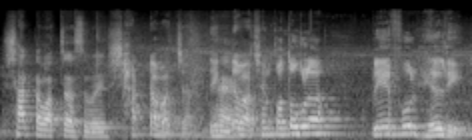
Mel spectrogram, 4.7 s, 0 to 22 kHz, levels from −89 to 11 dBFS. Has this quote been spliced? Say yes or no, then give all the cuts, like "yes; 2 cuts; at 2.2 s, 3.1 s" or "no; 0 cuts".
no; 0 cuts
